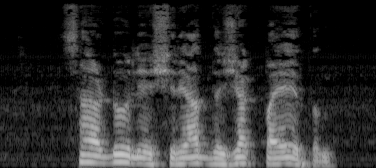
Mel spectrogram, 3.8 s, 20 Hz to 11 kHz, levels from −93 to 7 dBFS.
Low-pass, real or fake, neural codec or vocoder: 9.9 kHz; real; none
